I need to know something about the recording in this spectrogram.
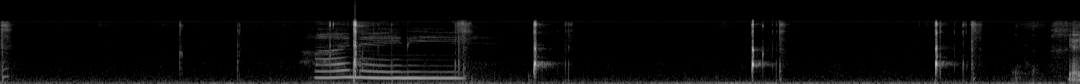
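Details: A baby girl still in diapers has hiccups again after getting dressed and eating breakfast: sharp, brief clicks about every two seconds, with one short voiced sound.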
